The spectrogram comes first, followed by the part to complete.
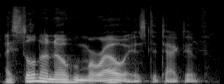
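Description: An actor playing an edgy, resentful hotel worker in an audio drama, with a blunt, awkward, brooding way of talking. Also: male voice, low-pitched, sing-song, fairly quick, darkish tone. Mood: wary.

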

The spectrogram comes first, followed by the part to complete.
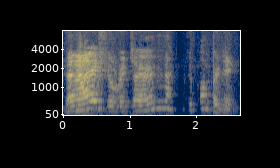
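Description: A man's voice: high voice, big pitch swings, unhurried, pushed and bright, heavily acted. A man voicing a pompous, courtly royal elephant puppet in a grandiose, declamatory stage manner, on an amateur camcorder recording. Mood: fussy, courtly. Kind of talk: theatrical puppet show acting. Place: indoor convention stage, distant camera. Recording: roomy, distant amateur camcorder, faint noise.

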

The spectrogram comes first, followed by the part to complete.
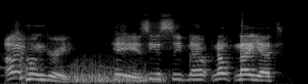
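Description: A man's voice: high voice, normal speed, noisy background, close to an everyday voice. A man voicing a swarm of pesky mosquito girls who needle and mock impatiently. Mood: taunting.

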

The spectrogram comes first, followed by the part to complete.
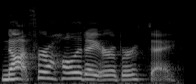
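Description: Een vrouw van in de dertig, co-presentator, reageert speels en kort op haar partner, met een dasspeldmicrofoon in een werkplaats. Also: female voice, fairly high pitch, steady tone, brisk, fairly bright tone, clean tone. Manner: playful, short reactive quips. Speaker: co-host. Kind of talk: casual live-stream chat. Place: home woodworking shop, indoors. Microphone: lapel mic.

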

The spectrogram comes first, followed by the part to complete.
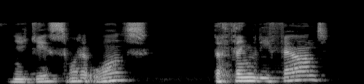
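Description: A middle-aged man reads a children's story aloud. His delivery is expressive and unhurried, with animated pitch, and the recording is slightly dull and lo-fi. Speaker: storybook reader, educator. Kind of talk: children's read-aloud of rhyming picture book. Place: indoor room. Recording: slightly dull, lo-fi webcam sound.

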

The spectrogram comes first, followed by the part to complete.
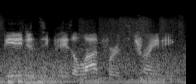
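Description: Actress as composed woman intelligence partner, loud music. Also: lowish voice, fast talker, close to an everyday voice, poor audio. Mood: composed, dry. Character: composed, dry-witted female intelligence partner on radio. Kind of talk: video game cutscene acting.

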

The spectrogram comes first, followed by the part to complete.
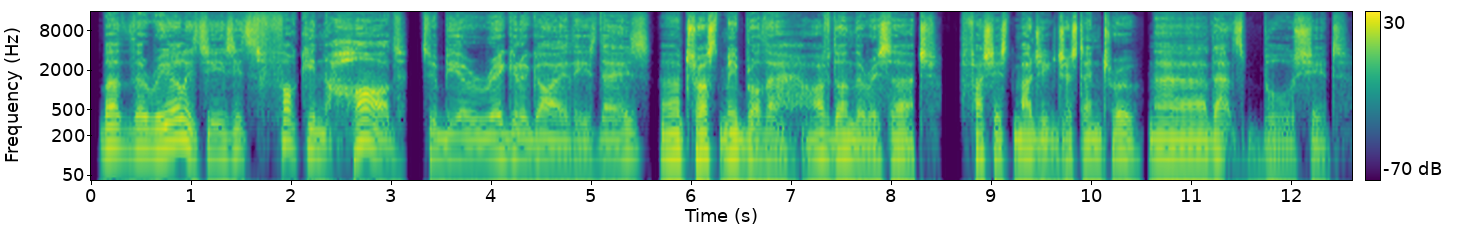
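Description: Game voice: slow, husky, belligerent trucker with a low voice, dry close studio sound. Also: male voice, dry recording. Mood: combative. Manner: gruff, combative, swears a lot. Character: bigoted middle-aged male lorry driver, surly and defensive. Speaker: game character. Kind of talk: video game voice lines.

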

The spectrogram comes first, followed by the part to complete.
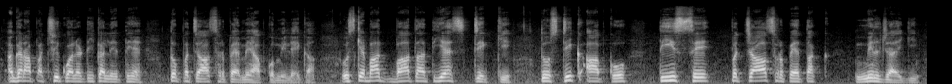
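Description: Higher-pitched Pakistani male explainer narrator. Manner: instructive, repetitive phrasing, addresses viewers directly. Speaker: video presenter. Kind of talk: scripted voice-over narration, explainer.

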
